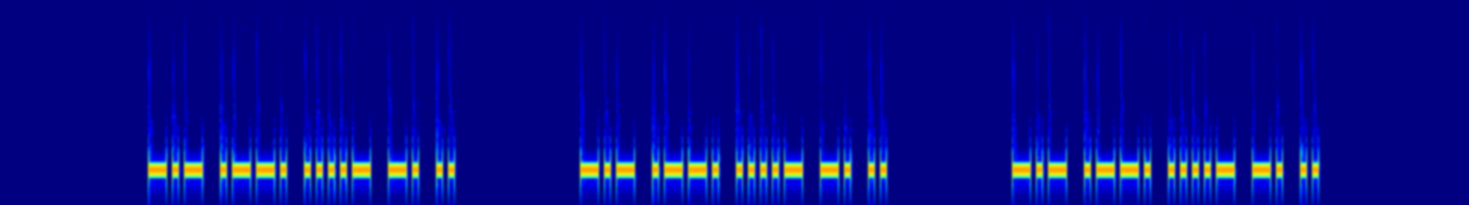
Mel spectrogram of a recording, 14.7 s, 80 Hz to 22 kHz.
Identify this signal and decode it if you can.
Morse code, heard as a keyed tone, about 20 wpm, 700 Hz. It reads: KP4NI KP4NI KP4NI
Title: USA Call Signs - 5 Characters - Repeated 3x - 20wpm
